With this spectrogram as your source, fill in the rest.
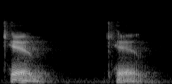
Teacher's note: But if you use a phonetic transcription, you have to show aspiration in the plosive voiceless k in initial position, and you have to use, right, this diacritic mark saying, hey, this vowel sound is nasalized because it's coming right before a nasal sound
